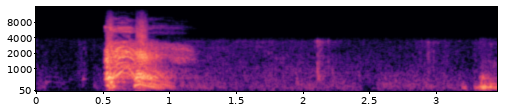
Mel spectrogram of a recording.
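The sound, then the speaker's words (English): A person coughs sharply in two quick bursts, like clearing the throat, then only a quiet background hiss remains. “I was trying to cough”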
